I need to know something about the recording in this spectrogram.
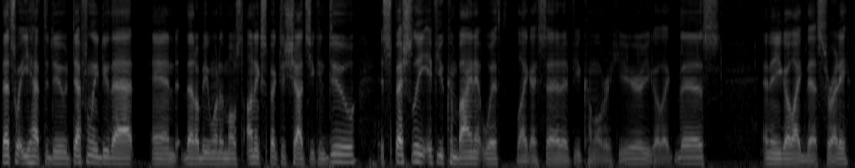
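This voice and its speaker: A man with a lowish voice walks through game tactics in a loose, chatty way, repeating phrases and thinking aloud as he plays. The sound is dry and close, with no room echo. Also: animated, fast. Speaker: gaming guide creator. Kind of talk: casual gameplay tutorial.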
